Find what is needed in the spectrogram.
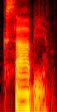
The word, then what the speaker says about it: Xabi: Die heißt Xabi, also Spanisch, einfach nur deutsch ausgesprochen, X-A-B-I geschrieben, ein Mädchen, mittlerweile acht Jahre alt.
